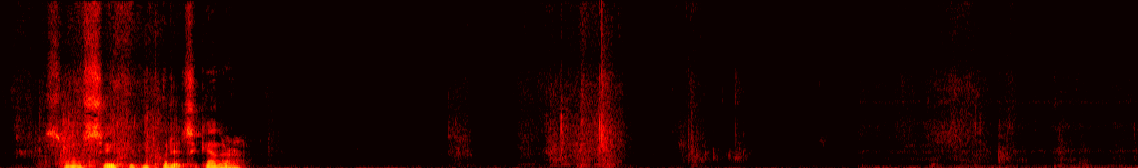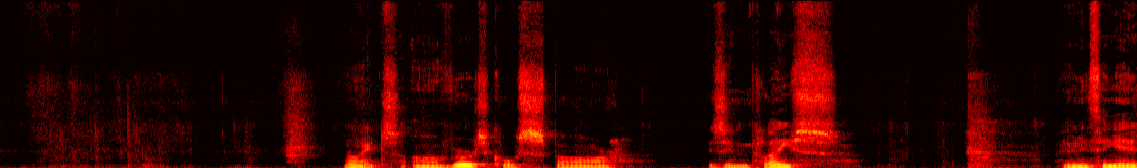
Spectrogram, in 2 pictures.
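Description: Thin nylon fabric rustles and crinkles as it is handled.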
